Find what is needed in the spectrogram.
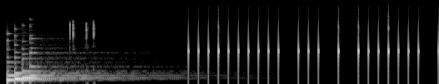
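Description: Synthesized app chime that rings out and fades over the first second, then rapid on-screen keyboard typing clicks. The clicks start about two seconds in and come about ten a second.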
